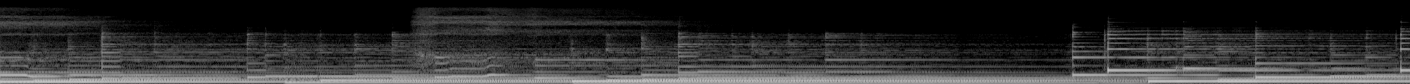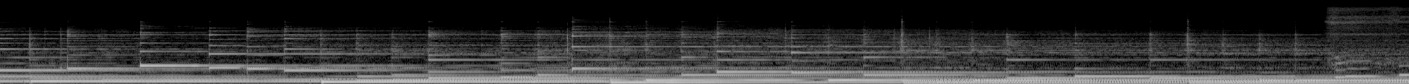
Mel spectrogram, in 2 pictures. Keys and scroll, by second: 9.3 ctrl+g, 17.7 ctrl+z.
